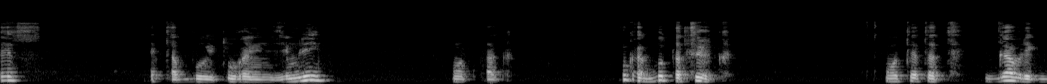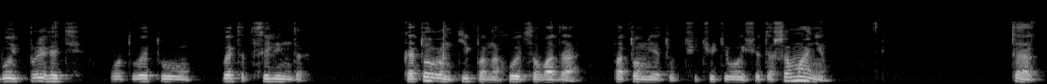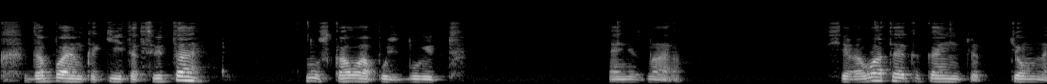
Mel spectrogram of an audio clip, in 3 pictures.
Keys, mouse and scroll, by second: 3.5 s, 5.4-6.2 scroll up 3, 5.9 middle click, 8.5 click, 11.7-12.5 scroll up 5, 12.6 middle click, 15.4-16.2 scroll down 3, 16.2 middle click, 17.9-18.5 scroll down 1, 18.8 middle click, 20.6 click.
